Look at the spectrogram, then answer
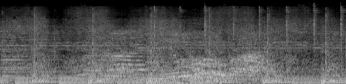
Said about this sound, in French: Nous venons d'entendre le jingle invité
